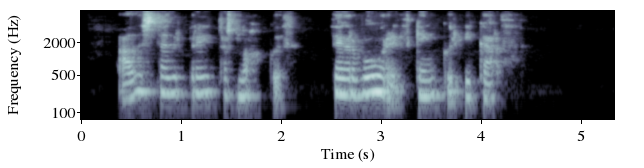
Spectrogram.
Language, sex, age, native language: Icelandic, female, 30-39, Icelandic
